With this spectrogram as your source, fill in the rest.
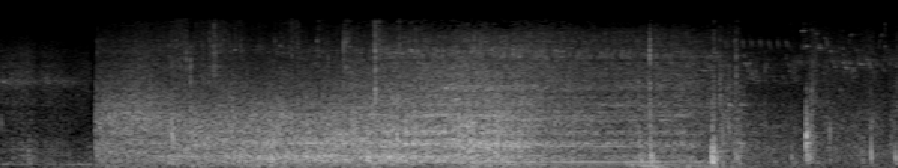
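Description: A car engine hums as a car drives slowly past.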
